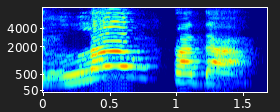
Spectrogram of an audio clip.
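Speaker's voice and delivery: LÂMPADA with a long, punched LÂM; stress on LÂM. Shown as a demonstration. Teacher giving an example, lâmpada with LÂM drawn out and stressed. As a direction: stretch the first syllable of lâmpada, then let PADA follow. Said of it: "só vai até a terceira sílaba".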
